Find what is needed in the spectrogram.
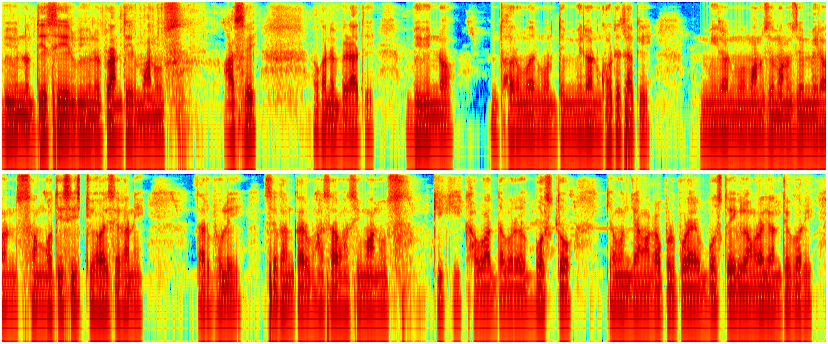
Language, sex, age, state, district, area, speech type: Bengali, male, 45-60, West Bengal, Uttar Dinajpur, urban, spontaneous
